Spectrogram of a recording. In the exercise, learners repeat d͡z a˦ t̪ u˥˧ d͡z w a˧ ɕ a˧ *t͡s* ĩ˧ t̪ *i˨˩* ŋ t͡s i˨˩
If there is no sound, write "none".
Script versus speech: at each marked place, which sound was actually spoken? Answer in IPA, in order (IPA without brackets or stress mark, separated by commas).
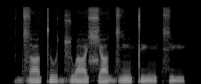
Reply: d͡z, i˨˩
